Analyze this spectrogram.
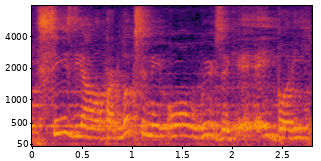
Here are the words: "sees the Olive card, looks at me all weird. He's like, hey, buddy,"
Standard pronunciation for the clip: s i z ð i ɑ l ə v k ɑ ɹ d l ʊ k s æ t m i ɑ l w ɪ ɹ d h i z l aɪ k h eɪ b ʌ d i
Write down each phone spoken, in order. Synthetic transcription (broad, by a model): s i z ð i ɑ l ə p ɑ ɹ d l ʊ k s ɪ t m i ɑ l w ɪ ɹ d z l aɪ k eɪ b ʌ d i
